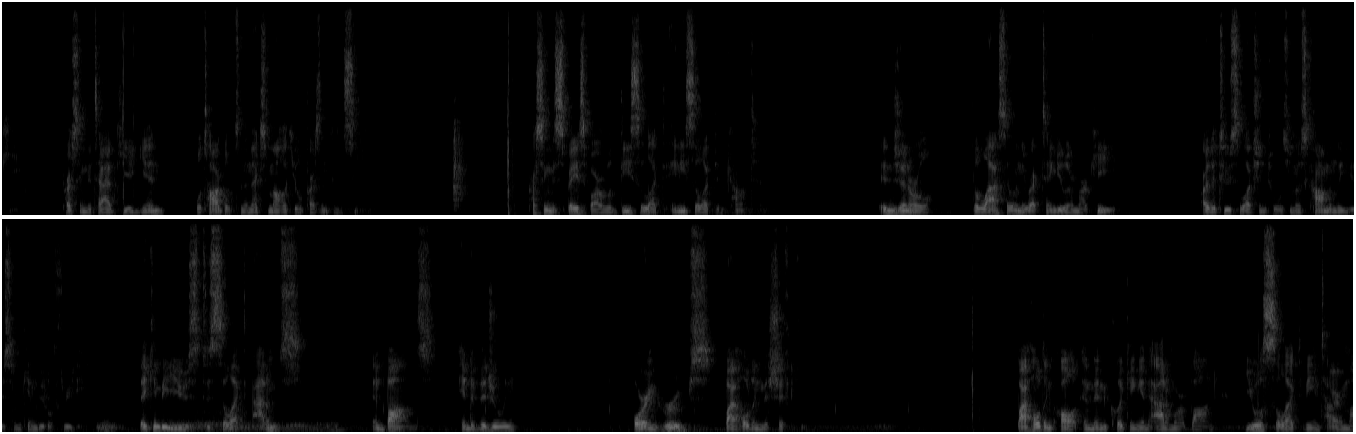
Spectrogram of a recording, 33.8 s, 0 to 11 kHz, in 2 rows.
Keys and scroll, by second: 1.5 Tab, 6.3 space, 16.9 space, 29.0 shift+space, 29.7 space.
